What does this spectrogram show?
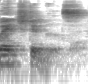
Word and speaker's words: vegetables: वेजिटेबल्स, हाँ, pronunciation is not vegetables, it's vegetables.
